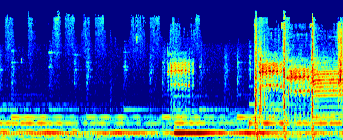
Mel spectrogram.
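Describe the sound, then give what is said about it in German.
Sheep in a video game bleat repeatedly and fairly loudly as they are attacked, several wavering, nasal cries overlapping one another, with a few sharp clicks near the end and no talking. “Nieder mit den Schafen.”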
